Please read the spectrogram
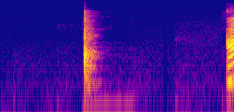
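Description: A single brief pop a little under a second in, otherwise dead silence.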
